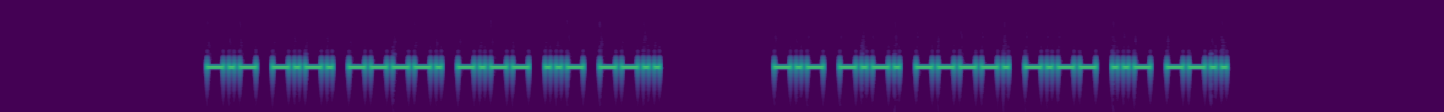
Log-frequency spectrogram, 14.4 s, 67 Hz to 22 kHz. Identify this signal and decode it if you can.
Morse code, heard as a keyed tone, about 22 wpm, 700 Hz. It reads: KC9YUZ KC9YUZ
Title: USA Call Signs - 6 Characters - Repeated 2x - 22wpm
